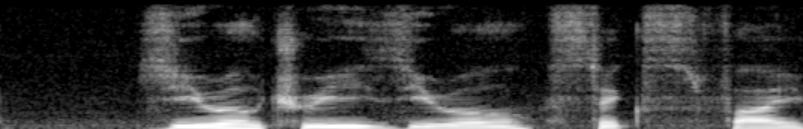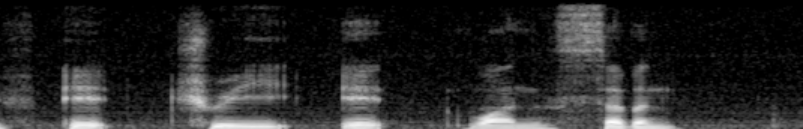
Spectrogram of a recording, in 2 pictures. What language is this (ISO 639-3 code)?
eng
